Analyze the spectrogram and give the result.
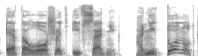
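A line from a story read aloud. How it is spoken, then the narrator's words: Shout. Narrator (Russian): крикнул Оливен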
